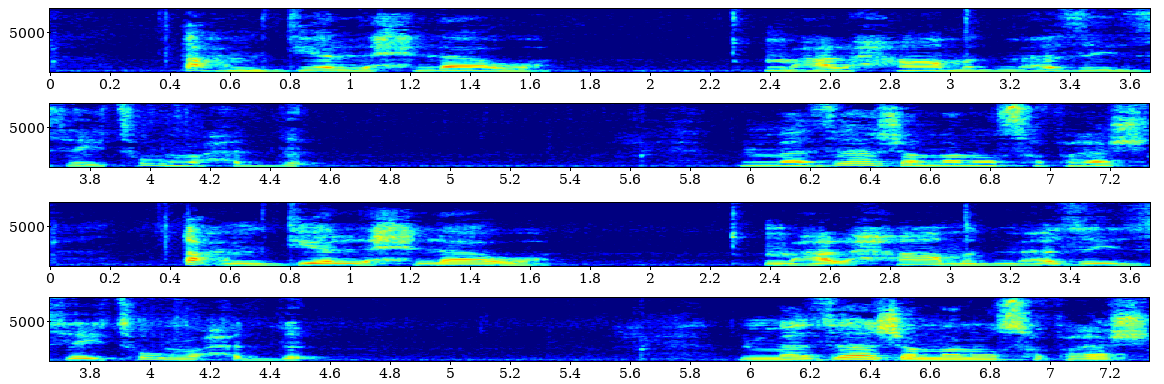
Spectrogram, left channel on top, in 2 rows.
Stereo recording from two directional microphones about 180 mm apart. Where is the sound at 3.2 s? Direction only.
30° right (ahead or behind).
